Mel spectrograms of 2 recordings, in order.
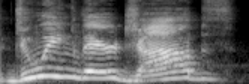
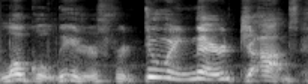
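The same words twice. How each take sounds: First: Slow, high, louder scoffing repeat of doing their jobs; incredulous echo. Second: Said in the usual way. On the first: Real, not acted. Scoffing at the mayor's statement, slow incredulous echo. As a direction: drag out Doing their jobs in mocking disbelief.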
